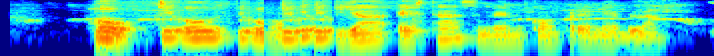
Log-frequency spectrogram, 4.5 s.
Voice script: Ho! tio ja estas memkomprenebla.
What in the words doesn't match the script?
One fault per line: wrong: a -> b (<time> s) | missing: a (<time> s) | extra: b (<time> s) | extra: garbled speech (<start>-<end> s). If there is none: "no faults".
extra: garbled speech (1.5-2.1 s)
